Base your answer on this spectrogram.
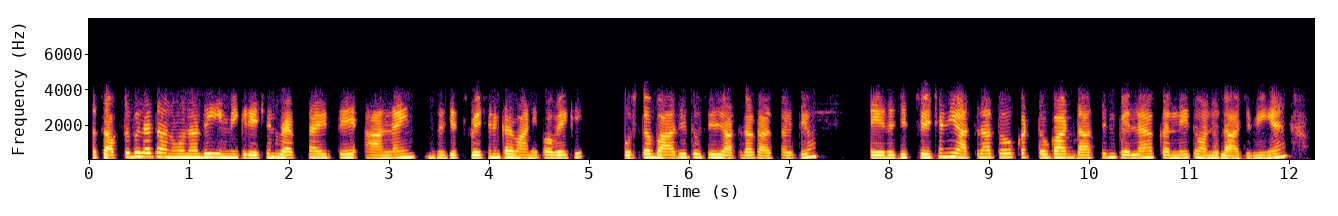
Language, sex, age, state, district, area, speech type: Punjabi, male, 18-30, Punjab, Kapurthala, urban, conversation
